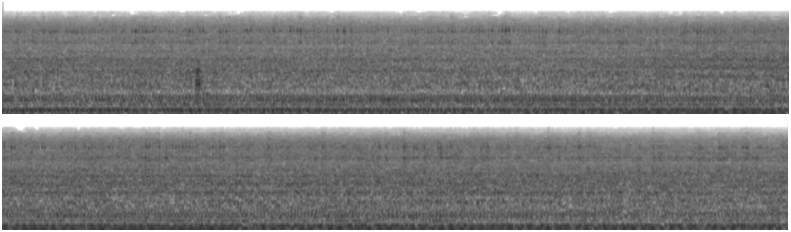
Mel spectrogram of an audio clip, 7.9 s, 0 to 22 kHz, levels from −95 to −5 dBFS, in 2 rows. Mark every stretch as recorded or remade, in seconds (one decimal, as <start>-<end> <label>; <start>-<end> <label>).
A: 0.0-0.4 remade; 0.4-5.1 recorded; 5.1-7.9 remade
